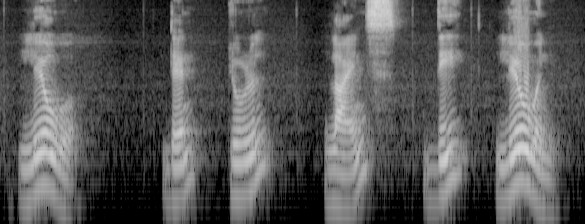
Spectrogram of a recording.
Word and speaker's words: Löwe: This particular letter has a pronunciation of AO. So we call it der Löwe.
